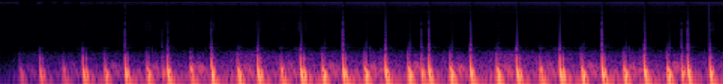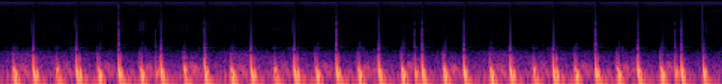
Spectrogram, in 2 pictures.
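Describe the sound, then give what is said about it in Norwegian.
A fast, steady heartbeat thumps loud, with a faint soft systolic Still's murmur riding along between the beats, continuing evenly throughout with no voices. “Det er en svak systolisk bilid som sniker seg med.”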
